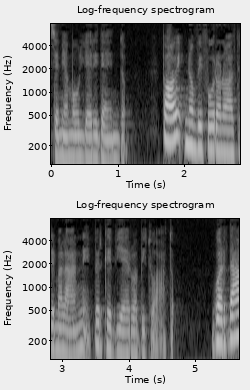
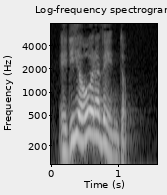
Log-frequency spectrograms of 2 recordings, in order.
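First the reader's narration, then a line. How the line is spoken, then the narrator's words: Triumphant exclamation. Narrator (Italian): esclamai trionfalmente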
